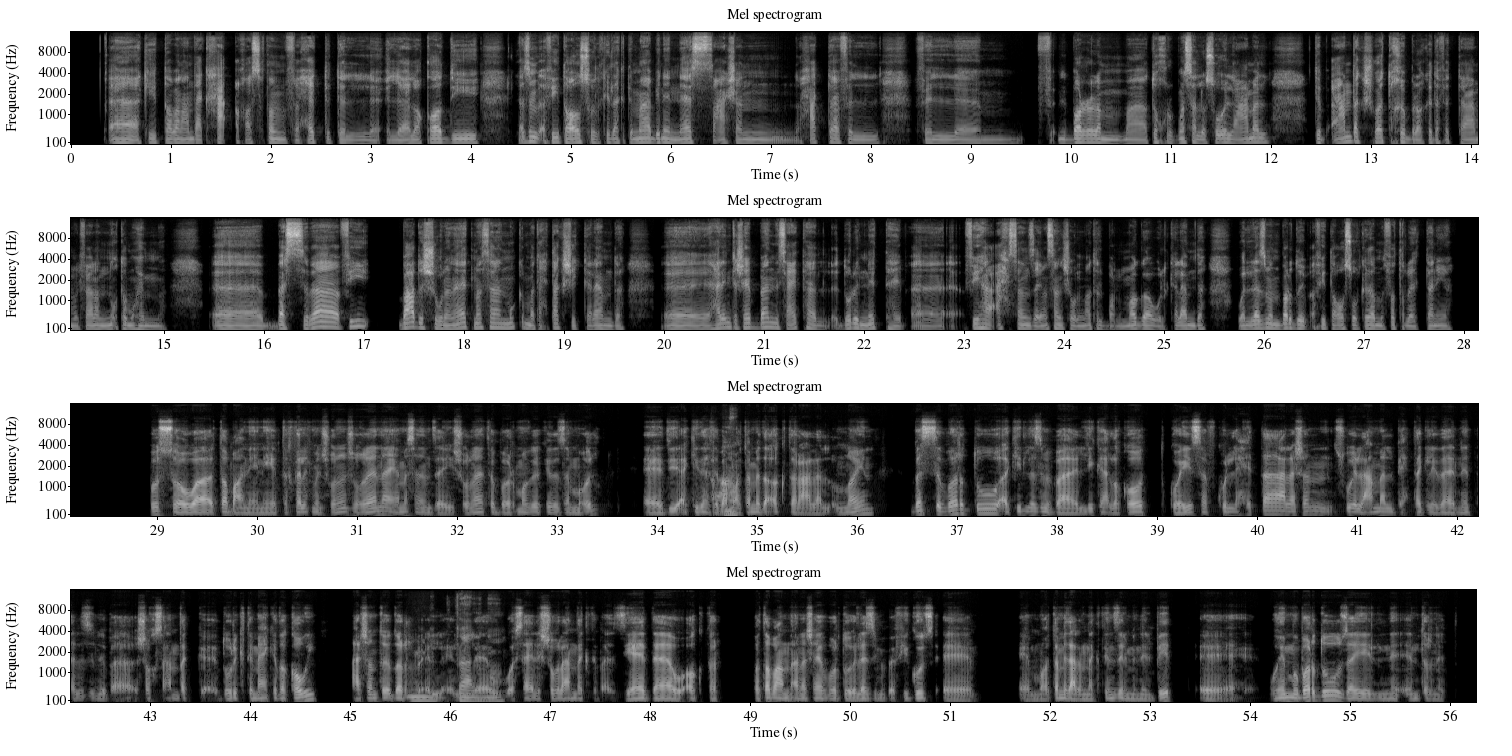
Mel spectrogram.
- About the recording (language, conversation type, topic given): Arabic, podcast, إيه رأيك في دور الإنترنت في التعليم دلوقتي؟
- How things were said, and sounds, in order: tapping; in English: "الأونلاين"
